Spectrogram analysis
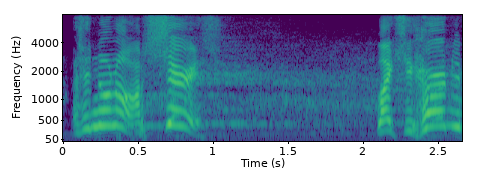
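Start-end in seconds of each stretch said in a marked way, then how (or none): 0.2-1.0 loud, high-pitched protest; emphatic insistence. Retold or imitated. Husband insisting to his wife who isn't listening, exasperated emphasis. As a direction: push hard to be taken seriously.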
